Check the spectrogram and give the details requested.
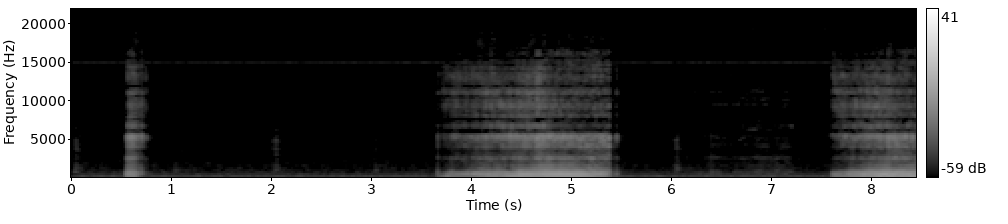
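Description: Loud rattling snores on each breath in, with quiet breathing between them; snoring.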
